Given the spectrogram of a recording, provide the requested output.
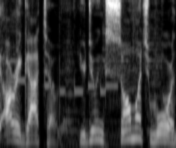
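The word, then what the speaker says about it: arigatō: And then, something really common in Japanese phonetics happened. That hard ku sound at the end just softened. It became a vowel, an o sound, and poof, arigataku becomes arigato.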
